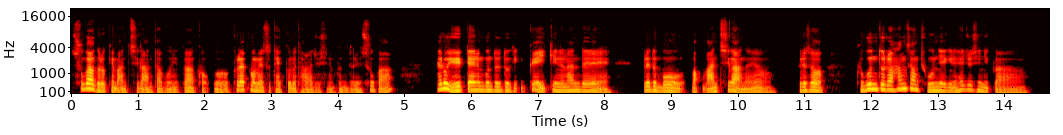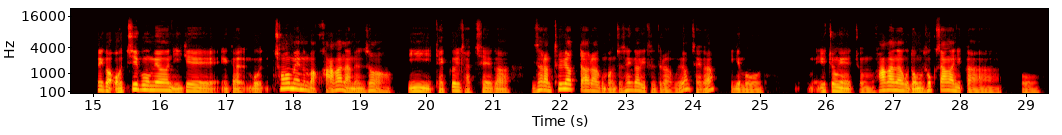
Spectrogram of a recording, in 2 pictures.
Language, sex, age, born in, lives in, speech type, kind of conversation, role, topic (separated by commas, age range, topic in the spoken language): Korean, male, 45-49, South Korea, South Korea, conversation, advice, user, 피드백을 받을 때 방어적으로 반응하지 않고 이를 성장의 기회로 바꾸려면 어떻게 해야 할까요?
